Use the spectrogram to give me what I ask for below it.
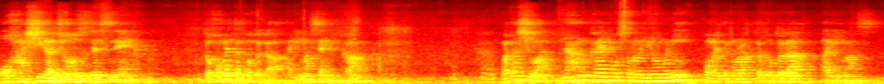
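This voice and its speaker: Very wide pitch swings from a man of medium pitch at a moderate pace, with noticeable background noise. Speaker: speech contest participant. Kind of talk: speech contest address. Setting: stage, live audience.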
